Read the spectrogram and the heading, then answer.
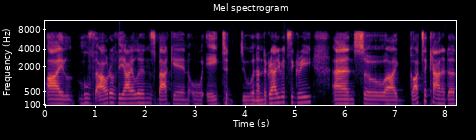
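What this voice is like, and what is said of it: Trinidadian Caribbean accent. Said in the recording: “I got a bit of an accent, and that's because I'm originally from a small twin Caribbean island called Trinidad and Tobago”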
